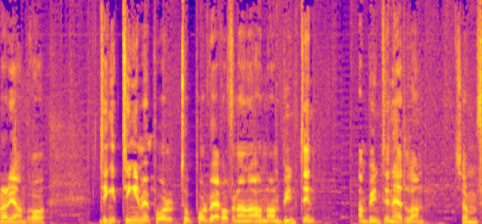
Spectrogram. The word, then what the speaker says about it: Verhoeven: Paul Verhoeven, som jeg tror jeg er ikke helt sikker på om jeg uttaler navnet hans riktig, men det er sånn jeg uttaler det i hvert fall. – Jeg tror det er korrekt.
